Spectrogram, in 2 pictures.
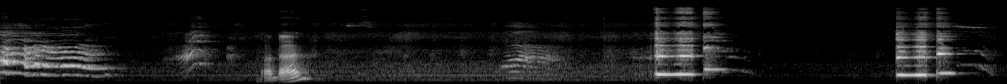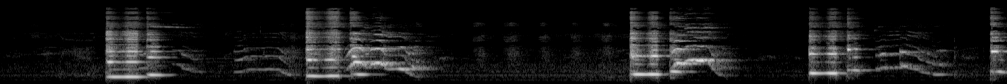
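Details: A female dog, kept about nine years, howls in wavering, rising and falling notes, singing along as her owner plays an instrument, with bursts every couple of seconds.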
